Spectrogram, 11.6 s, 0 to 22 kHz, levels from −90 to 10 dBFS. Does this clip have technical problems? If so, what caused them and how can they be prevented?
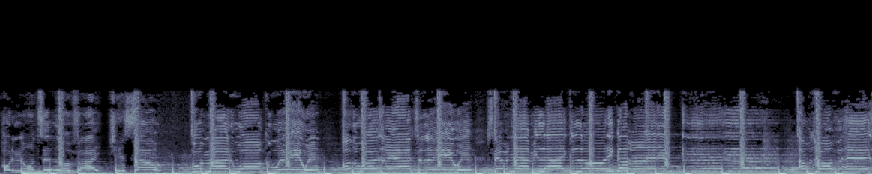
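No technical faults are audible.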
